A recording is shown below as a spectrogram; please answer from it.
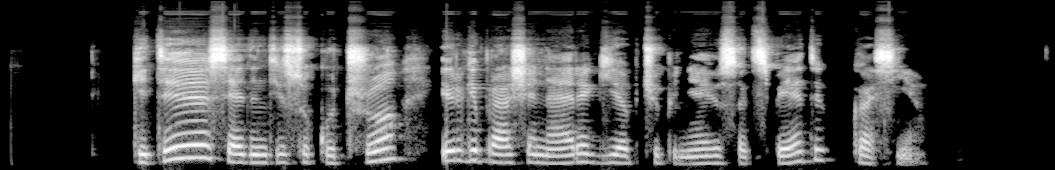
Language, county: Lithuanian, Alytus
